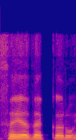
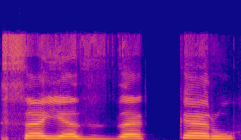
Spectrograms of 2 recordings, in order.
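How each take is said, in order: First: The doubled consonants are weakened and not held. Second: The doubled consonants are held clearly and carefully. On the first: The speaker calls it wrong. "ज्यादातर लोग यहीं पे गलती करते हैं, वो पढ़ते हैं" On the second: The speaker calls it right. "इस तरीके से उसको रीडिंग करेंगे"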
